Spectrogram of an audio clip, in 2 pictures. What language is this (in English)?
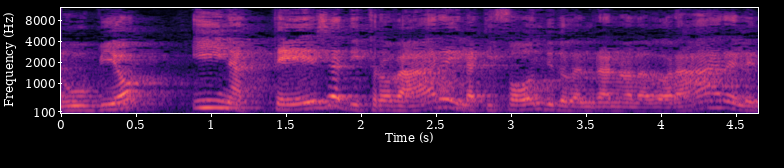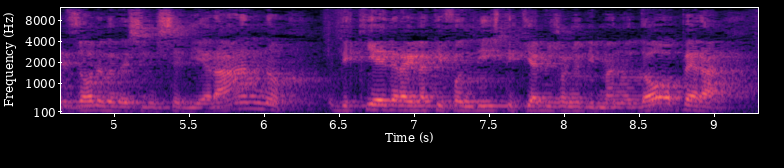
Italian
